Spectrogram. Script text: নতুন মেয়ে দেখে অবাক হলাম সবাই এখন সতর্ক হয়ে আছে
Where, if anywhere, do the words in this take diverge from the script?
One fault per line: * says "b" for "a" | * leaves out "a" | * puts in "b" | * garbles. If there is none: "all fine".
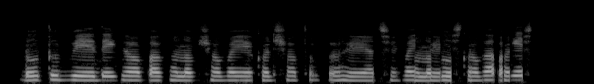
* garbles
